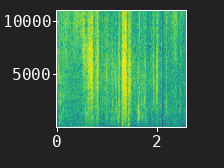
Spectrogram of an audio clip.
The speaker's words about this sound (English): I'm also noticing as I walk along this gravel road to get to the trail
